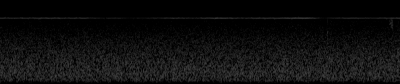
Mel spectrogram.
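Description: Steady hiss with a faint, high-pitched steady whine: a joule ringer lamp ringing as its single-transistor oscillator drives the ferrite-yoke transformer to light a CFL bulb.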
